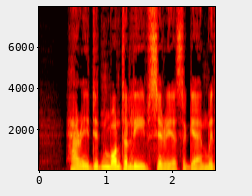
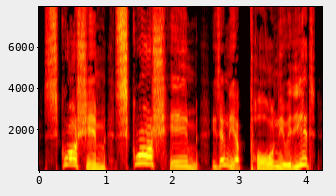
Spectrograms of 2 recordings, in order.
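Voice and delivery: high, excited, louder cheering; enthusiastic egging on; 14 semitones higher, 4 dB louder than usual. A narrator's reading. Harry cheers his castle on against Ron's pawn, excited. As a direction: urge the chess piece on. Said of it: "egging it on enthusiastically".

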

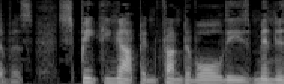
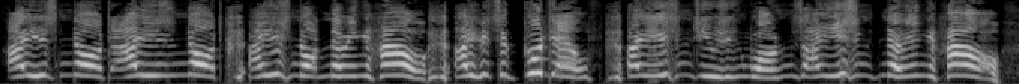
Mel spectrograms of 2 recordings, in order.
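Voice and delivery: loud, very high, tearful elf protest; terrified, squealing Winky; 9 dB louder than usual. A narrator's reading. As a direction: shriek frantic denials in a squeaky voice. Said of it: "her eyes rolling in terror".

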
